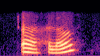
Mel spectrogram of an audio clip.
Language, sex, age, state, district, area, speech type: Manipuri, female, 45-60, Manipur, Kangpokpi, rural, conversation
